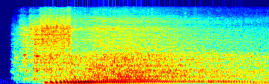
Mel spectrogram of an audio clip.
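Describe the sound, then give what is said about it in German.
A motorhome engine cranks and catches, then revs with a rising, strained drone that settles into a steady running hum as the motorhome pulls away. No one speaks. “Einfach mal raus mit dem Wohnmobil vor die Tür und die nähere Umgebung erkunden.”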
